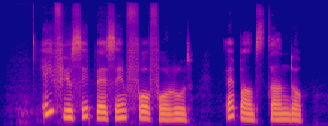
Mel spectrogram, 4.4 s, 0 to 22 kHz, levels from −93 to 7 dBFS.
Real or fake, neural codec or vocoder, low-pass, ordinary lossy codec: fake; autoencoder, 48 kHz, 32 numbers a frame, DAC-VAE, trained on Japanese speech; none; none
